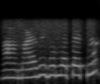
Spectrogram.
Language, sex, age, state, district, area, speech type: Marathi, female, 45-60, Maharashtra, Washim, rural, conversation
